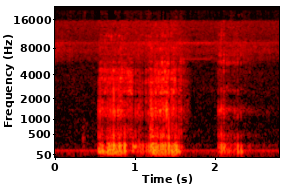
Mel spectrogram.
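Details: Great Dane puppy, completely worn out and asleep after a long day visiting a nursing home with his siblings, snoring: two low, rough rumbling breaths, the first long and drawn out, the second shorter, over a faint steady hum.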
